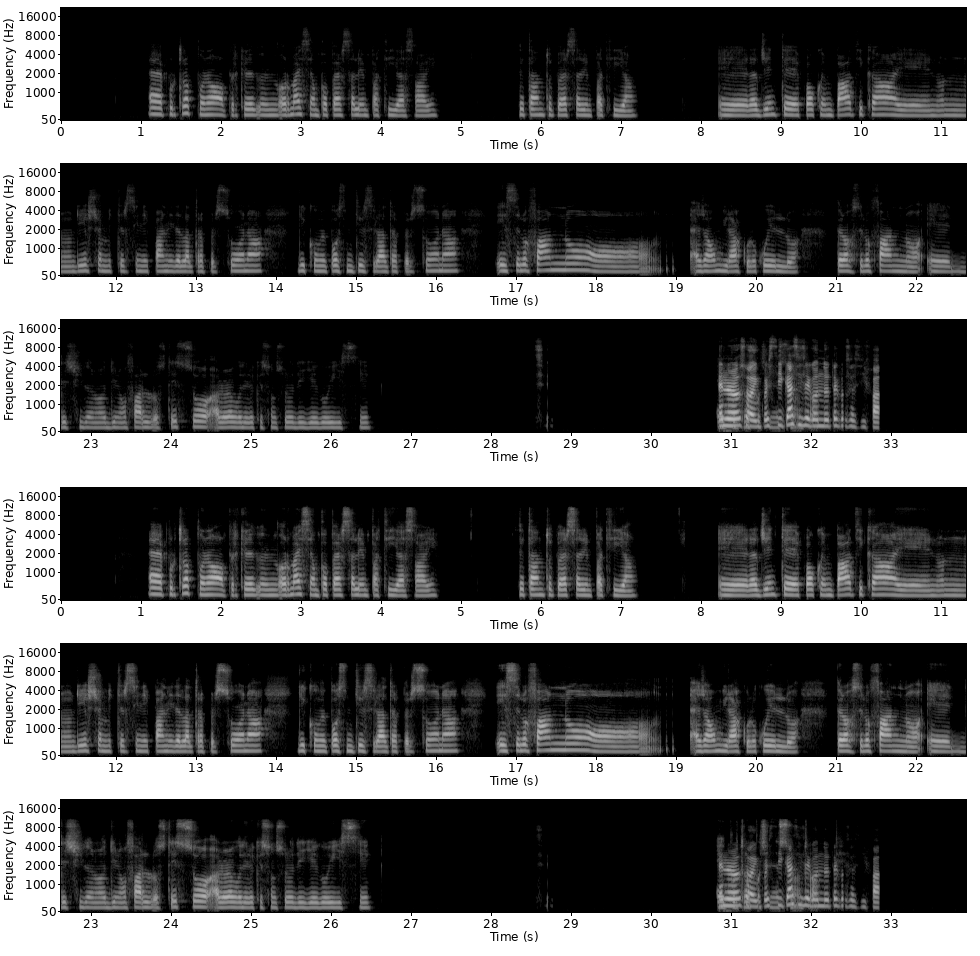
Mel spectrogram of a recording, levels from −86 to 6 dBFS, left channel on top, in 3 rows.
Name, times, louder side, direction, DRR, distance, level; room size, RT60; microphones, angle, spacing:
voice 1, 1.1-4.7 5.7-7.2 8.2-18.8 19.2-26.5 30.8-31.7, right 4 dB, 80° right, 0.9 m, -33 dB
voice 2, 30.8-32.8, left 4 dB, 70° left, 1.7 m, -28 dB
head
